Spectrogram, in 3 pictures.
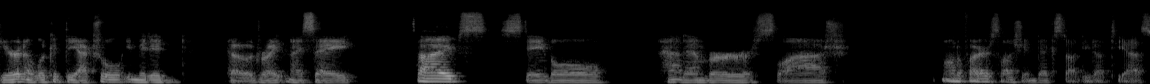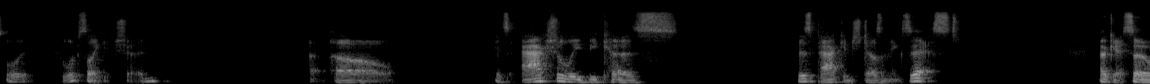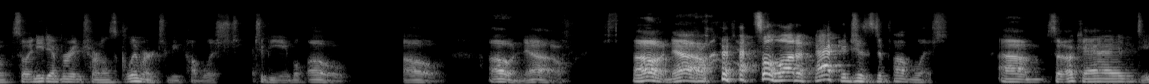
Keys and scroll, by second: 15.0 super+Tab, 18.7 super+Tab, 23.0 super+c, 23.6 shift+super+[, 24.5 super+f, 24.7 super+v.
